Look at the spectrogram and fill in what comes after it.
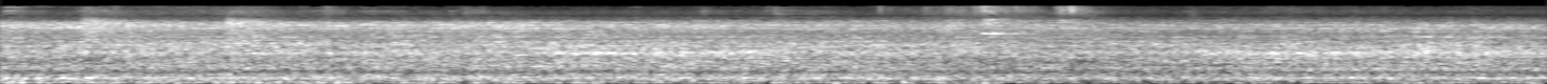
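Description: Diesel-hauled passenger train pulling out of the station, its GEA-class diesel-electric locomotive and wheels running steadily and slowly fading as it moves away.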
